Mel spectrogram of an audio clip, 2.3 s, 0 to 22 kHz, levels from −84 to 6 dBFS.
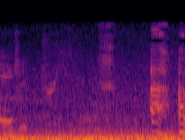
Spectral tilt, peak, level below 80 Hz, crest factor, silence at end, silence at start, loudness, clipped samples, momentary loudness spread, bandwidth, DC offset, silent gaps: -5.5 dB/octave; -14 dBFS; -28 dBFS; 14 dB; 0 s; 0 s; -30 LUFS; under 0.1%; 4 LU; 11.5 kHz; under 0.1%; none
